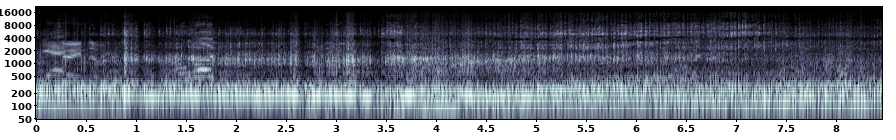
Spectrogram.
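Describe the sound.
A Westminster race car engine firing up at a race meeting, a steady low rumbling drone that runs continuously beneath people talking.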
